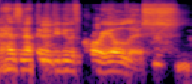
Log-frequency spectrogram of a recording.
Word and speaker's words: Coriolis: Coriolis is the proper pronunciation, but the Coriolis effect.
